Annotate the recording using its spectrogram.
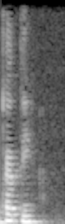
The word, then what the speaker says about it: Kate: como la que me contó mi tía Kate, pronunciado como Katy, que vivía en Sibrak, cerca de, de en Hungría.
